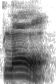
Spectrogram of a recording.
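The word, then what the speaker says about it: plough: इसकी इंग्लिश है प्लॉ, यहाँ पर UGH साइलेंट है, लॉ इसकी है एक्चुअल प्रोनाउंसिएशन।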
